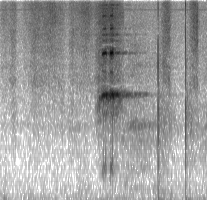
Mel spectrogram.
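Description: Chalk writing on a blackboard. About a second in it gives a short, high squeak, followed by a couple of light taps as the strokes go on.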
